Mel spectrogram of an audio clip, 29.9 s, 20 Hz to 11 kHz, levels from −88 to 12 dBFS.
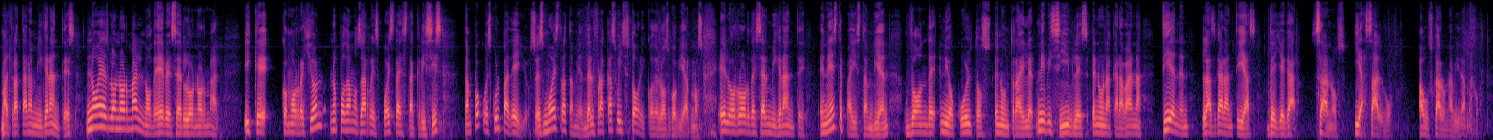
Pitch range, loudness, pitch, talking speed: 125-165 Hz, -20 LUFS, 145 Hz, 145 wpm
